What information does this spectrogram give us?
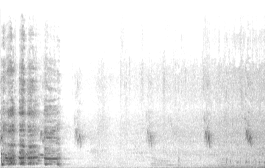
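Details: Aseel rooster giving one loud, harsh crow of about a second, rich in harmonics, followed by near silence with a few faint high chirps from small birds.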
